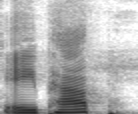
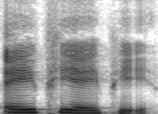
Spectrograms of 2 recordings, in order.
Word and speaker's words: APAP: anything, they'll say like APAP, which is acetaminophen. Yeah. Well, I call it APAP. It's not AP. I mean, it's APAP.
